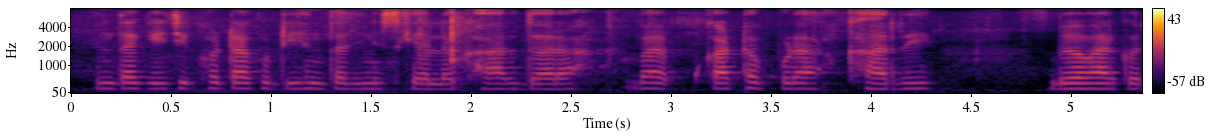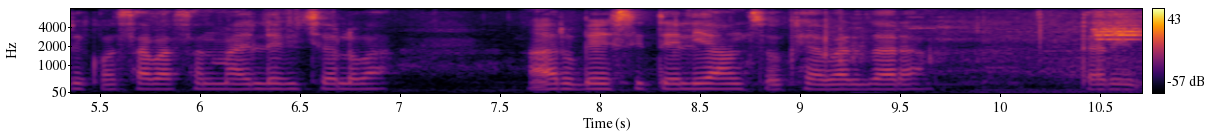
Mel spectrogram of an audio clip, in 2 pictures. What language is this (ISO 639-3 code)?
ori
